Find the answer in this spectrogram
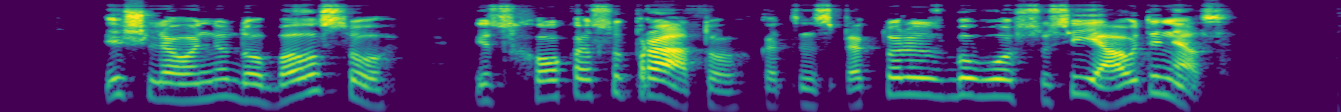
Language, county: Lithuanian, Kaunas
